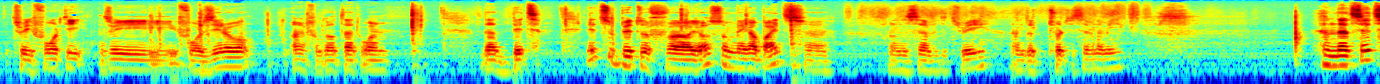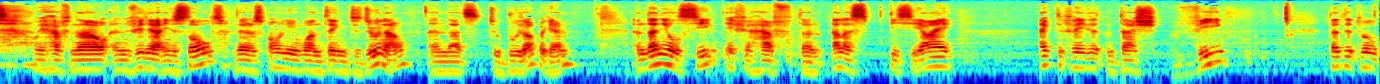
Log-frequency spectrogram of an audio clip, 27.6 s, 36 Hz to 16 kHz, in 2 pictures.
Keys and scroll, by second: 1.3-2.5 typing, 2.7 Tab, 3.1 Tab, 4.3 Return, 6.0 y, 7.9 Return.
